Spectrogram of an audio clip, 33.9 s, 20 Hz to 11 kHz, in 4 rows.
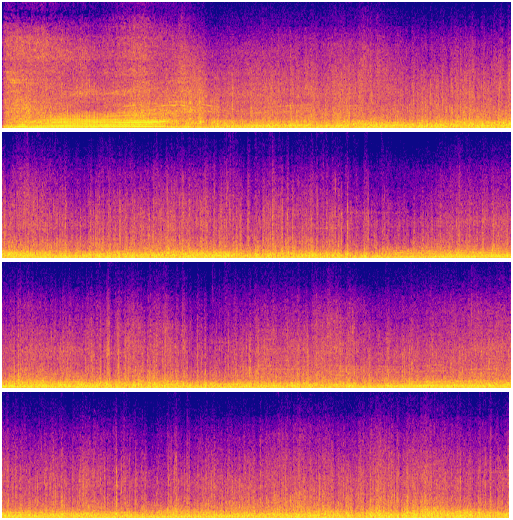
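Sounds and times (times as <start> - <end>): car engine revving: 0.0 - 7.6, 11.6 - 27.5
road noise: 0.0 - 33.9
wind on microphone: 0.0 - 33.9.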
